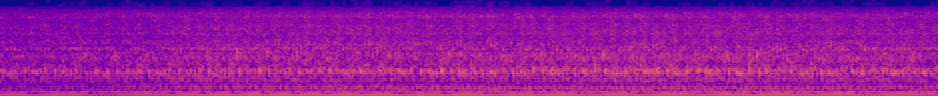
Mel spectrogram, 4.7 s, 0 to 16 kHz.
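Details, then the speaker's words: Dodge Challenger R/T Hemi V8 with an X-pipe and the active exhaust valves deleted so they stay open: deep, steady, loud idle rumble at startup with no drone or miss and no check engine light; running fine. "this is beautiful you're gonna hear that every time you turn on your car no matter if it's hot or cold with that active exhaust gun you're gonna hear this every time"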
